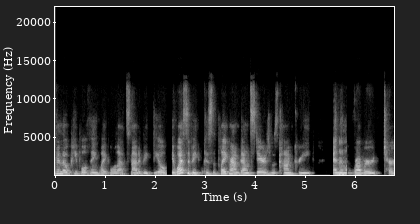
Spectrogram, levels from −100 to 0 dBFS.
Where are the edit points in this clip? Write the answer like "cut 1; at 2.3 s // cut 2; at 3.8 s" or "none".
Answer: cut 1; at 1.1 s // cut 2; at 2.2 s // cut 3; at 2.9 s // cut 4; at 4.4 s // cut 5; at 5.8 s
